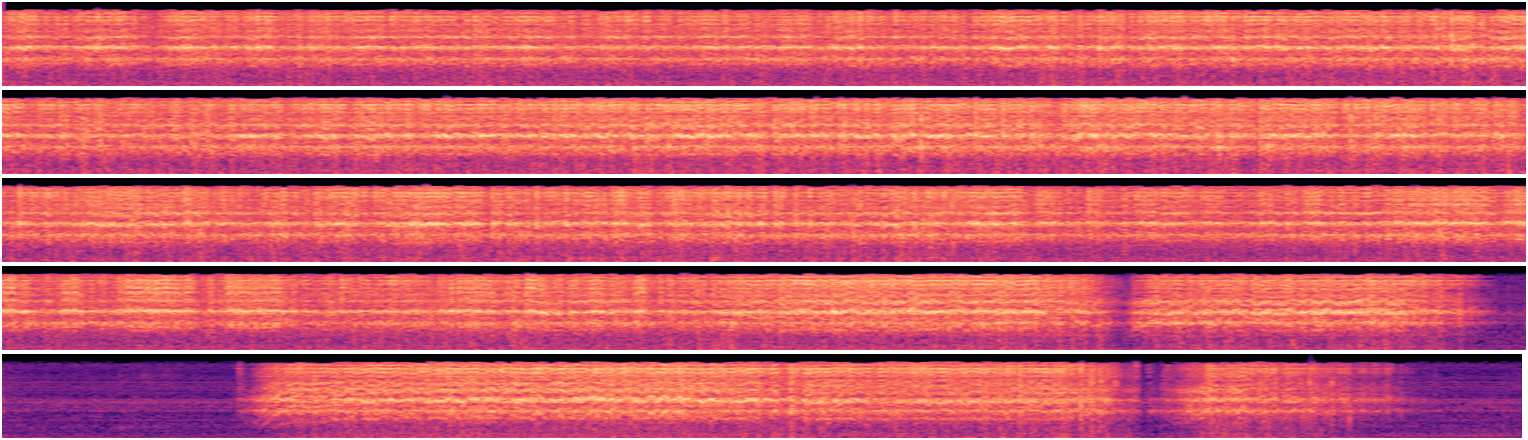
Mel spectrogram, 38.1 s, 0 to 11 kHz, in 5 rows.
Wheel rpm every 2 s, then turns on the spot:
230, 230, 230, 230, 220, 230, 230, 230, 220, 230, 230, 230, 230, 210, 150, 30, 160, 190, 50.
none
